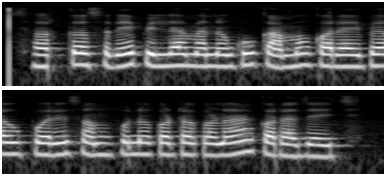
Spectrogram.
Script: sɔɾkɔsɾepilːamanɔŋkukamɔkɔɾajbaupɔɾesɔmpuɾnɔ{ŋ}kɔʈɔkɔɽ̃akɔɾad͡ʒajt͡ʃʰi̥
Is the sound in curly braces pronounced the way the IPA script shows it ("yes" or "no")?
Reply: no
